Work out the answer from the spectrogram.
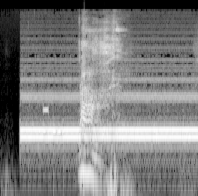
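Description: A telephone tone sounds on an emergency line after the caller hangs up: a loud, steady, unbroken tone cuts in early and holds to the end, with a brief clattering burst partway through.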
